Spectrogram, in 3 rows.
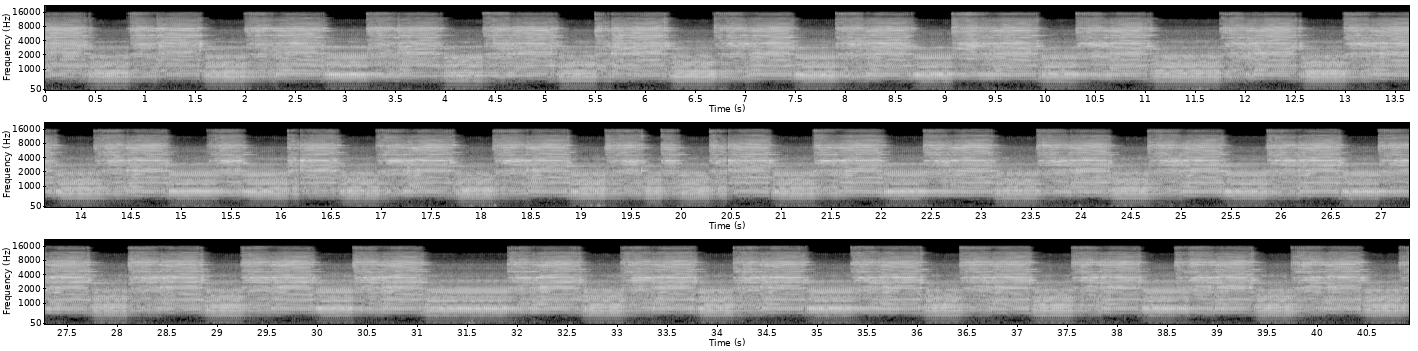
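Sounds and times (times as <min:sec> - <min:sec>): grinding wheel rasping on steel: 0:00.0 - 0:40.9.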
